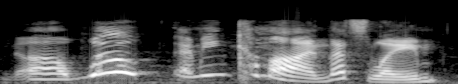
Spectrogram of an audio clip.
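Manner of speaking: high whiny complaint; exasperated high protest. Real, not acted. Game master to player, high-pitched whiny protest.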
